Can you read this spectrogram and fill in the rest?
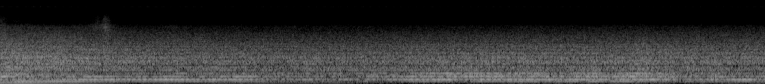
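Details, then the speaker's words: Old GE Vortalex fan switched to what is believed to be high speed after lubrication: a steady, even rushing whir of air with a low motor hum and no ticks or rubbing, sounding like an airplane; healthy. "Boy, it sounds like a dadgum airplane, doesn't it?"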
